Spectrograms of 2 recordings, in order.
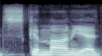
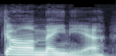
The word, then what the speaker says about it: Skamania: I said Skamania, something like that. It is just Skamania, which just feels like the early 2000s to me.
